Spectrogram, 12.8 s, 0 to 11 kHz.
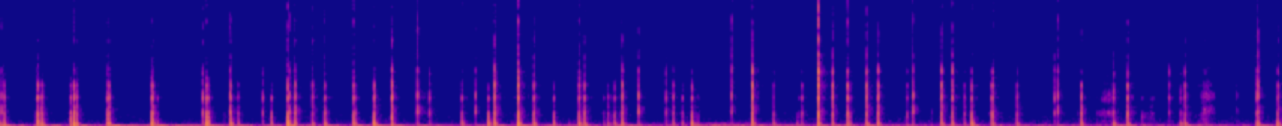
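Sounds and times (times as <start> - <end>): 
fingertip taps on a wooden surface: 0.0 - 12.8.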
